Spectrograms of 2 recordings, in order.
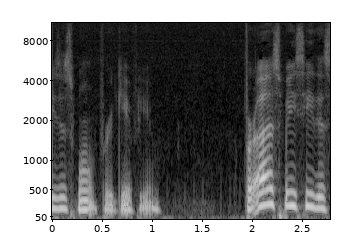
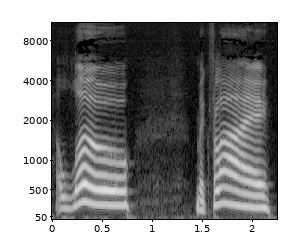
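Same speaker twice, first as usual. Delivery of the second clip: mocking wake-up call; 3 semitones higher, 5 dB louder, much slower than usual. Mocking "hello McFly" jab.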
